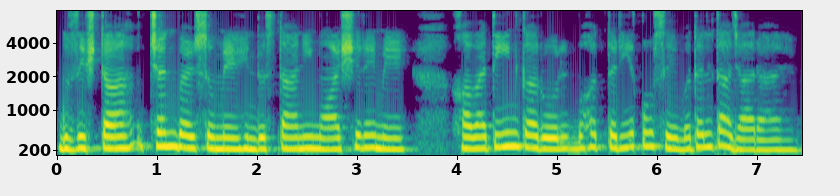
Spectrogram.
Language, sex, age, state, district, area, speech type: Urdu, female, 45-60, Uttar Pradesh, Lucknow, urban, spontaneous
